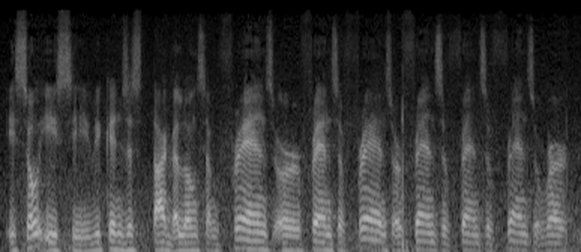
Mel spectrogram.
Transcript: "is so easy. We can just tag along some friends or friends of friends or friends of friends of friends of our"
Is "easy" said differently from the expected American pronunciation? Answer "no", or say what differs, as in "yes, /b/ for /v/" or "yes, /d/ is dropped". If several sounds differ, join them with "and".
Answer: yes, /s/ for /z/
